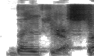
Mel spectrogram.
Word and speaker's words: Bekius: Bakius.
